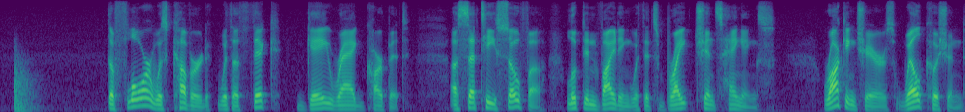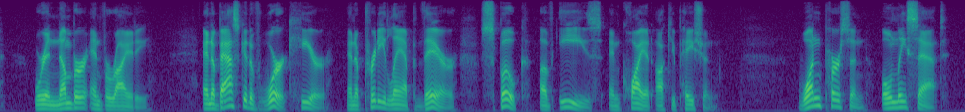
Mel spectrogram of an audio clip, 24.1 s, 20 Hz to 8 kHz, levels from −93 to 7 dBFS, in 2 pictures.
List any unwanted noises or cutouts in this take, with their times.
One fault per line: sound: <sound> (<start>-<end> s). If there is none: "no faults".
sound: thud (0.2-0.8 s)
